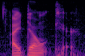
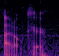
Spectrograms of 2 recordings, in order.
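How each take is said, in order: First: Said in the usual way. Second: Low, much softer sulky mutter; dropped low and soft, grumbling. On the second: Real, not acted. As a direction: mutter it under your breath, sulking. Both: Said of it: "I'm, I'm mad".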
